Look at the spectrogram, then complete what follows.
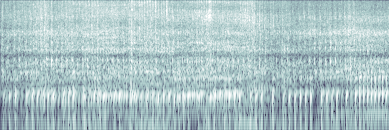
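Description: Enduro motorcycle engine heard from the rider's onboard camera, running steadily with a rapid pulsing firing beat as the bike rides along a dirt trail.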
